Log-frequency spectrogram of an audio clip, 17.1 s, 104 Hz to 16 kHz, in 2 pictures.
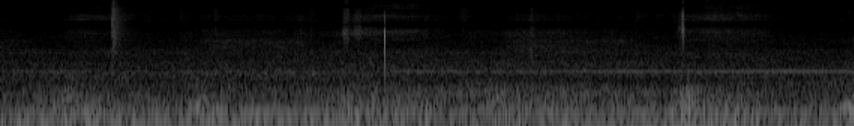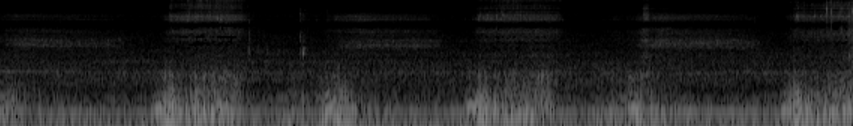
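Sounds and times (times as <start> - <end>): soft breathing: 0.0 - 17.0
person snoring: 8.4 - 11.0, 11.7 - 17.0.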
